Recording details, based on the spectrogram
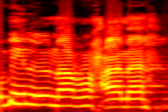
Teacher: بالمرحمہ را کو بھی پر کر کے پڑھنا ہے اور حا کو حلق سے نکال کر کے پڑھنا ہے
